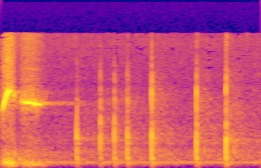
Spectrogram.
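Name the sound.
person whistling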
